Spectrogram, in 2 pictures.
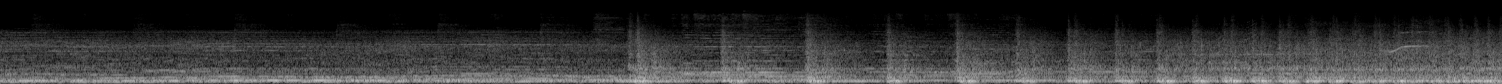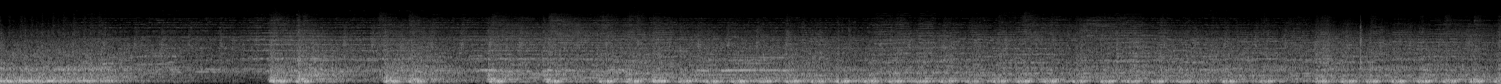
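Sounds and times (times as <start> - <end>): music with heavy drum beat: 6.1 - 16.3, 17.7 - 30.0.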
